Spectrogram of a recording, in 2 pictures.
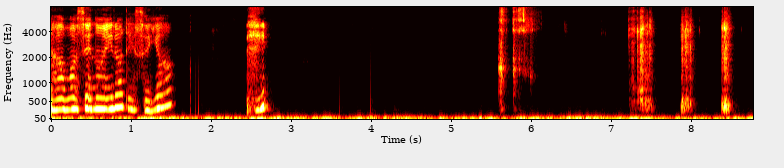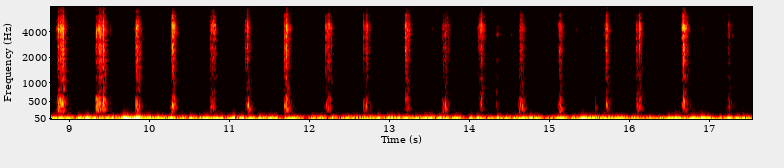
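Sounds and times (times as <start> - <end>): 
speech: 0.0 - 1.6, 2.4 - 2.8
crunching of takuan pickled daikon radish with bonito flakes being eaten: 5.6 - 6.2, 7.2 - 17.5.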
